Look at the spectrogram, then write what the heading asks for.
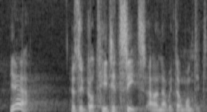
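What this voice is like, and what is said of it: Put-on South African accent. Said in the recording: “Sorry for the accent, by the way, but I'm South African in the room.”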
